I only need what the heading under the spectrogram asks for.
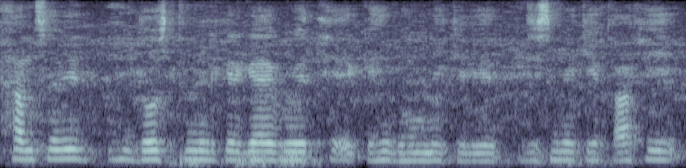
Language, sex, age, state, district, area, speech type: Urdu, male, 18-30, Bihar, Saharsa, rural, spontaneous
